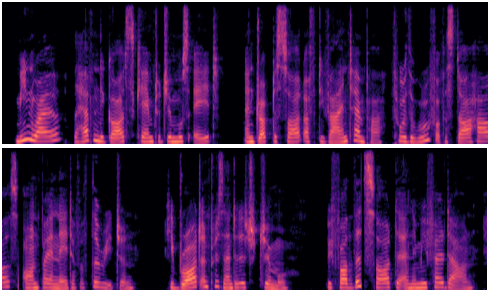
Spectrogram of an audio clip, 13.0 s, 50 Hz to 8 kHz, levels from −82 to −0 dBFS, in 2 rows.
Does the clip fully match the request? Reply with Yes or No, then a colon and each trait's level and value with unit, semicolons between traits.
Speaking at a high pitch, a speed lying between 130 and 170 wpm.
No: high, 235 Hz; average, 200 wpm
